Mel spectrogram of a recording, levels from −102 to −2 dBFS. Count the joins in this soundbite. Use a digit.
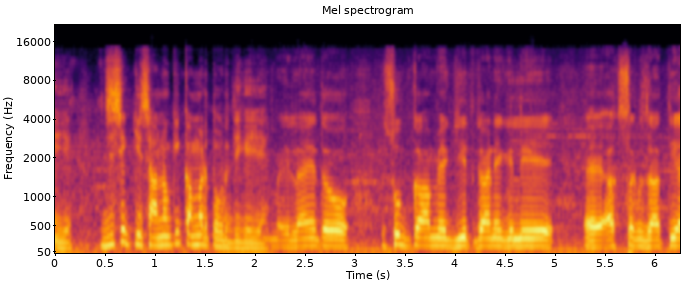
1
